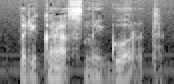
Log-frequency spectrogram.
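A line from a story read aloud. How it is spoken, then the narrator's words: Very quiet, barely audible. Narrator (Russian): сказала Вайнти так тихо, что остальные ничего не услышали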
